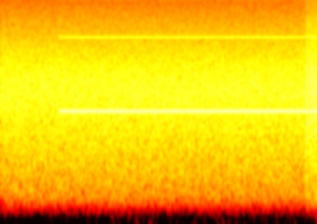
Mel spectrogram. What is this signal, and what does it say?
A steady tone, with radio hiss and a squelch burst at the end. There is no code.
